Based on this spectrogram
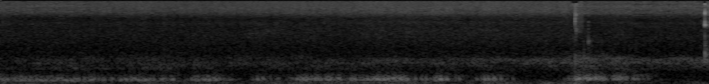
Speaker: can you hear that that's my tummy guys I've not had breakfast yet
